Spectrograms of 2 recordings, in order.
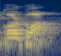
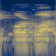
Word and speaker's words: Chancourtois: Next है, ये एक टफ नेम है, अलेक्जेंडर बिगॉय। इस तरह यहां पे भी ER साइलेंट है। डी चैन कोर्टवा, ये उनकी प्रोनाउंसिएशन है, फ्रेंच है, तो हम जो है जिस तरह खुद भी पढ़ सकते हैं, लेकिन ये ER बिगॉय होता है, ठीक है, और ये कोर्टवा इसे पढ़ते हैं।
